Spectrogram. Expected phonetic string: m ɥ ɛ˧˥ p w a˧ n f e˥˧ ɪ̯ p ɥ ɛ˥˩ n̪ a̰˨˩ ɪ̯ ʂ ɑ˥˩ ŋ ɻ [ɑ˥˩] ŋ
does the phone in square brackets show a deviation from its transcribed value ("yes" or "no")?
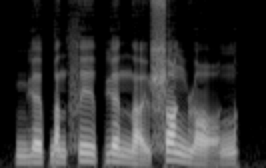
yes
